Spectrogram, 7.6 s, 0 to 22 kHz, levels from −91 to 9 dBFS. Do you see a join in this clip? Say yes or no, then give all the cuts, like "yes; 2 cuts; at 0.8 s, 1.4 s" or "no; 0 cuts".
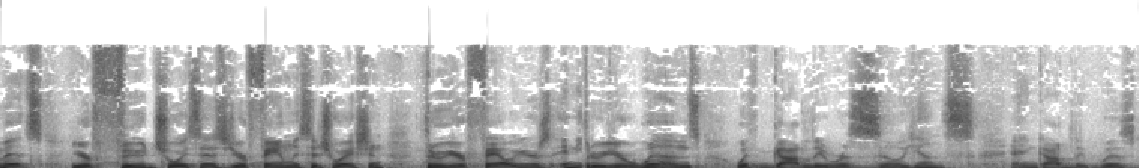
yes; 1 cut; at 3.9 s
